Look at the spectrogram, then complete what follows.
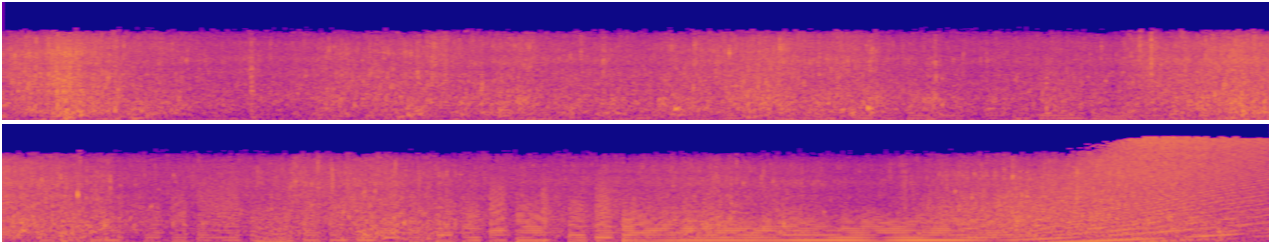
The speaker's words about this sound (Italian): Mettiamo a mare il battellino di bordo.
